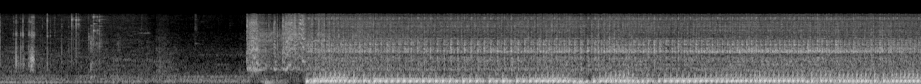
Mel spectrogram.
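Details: Viar 150 cc motorcycle starting and idling with a steady rhythmic knock about three per second from the engine; valve noise is also mentioned.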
